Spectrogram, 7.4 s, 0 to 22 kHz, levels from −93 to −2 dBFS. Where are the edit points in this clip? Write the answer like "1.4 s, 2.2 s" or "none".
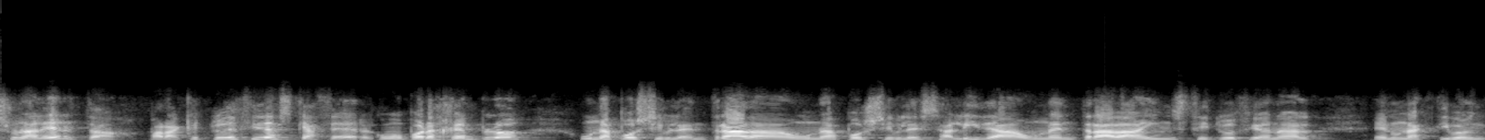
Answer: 1.9 s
